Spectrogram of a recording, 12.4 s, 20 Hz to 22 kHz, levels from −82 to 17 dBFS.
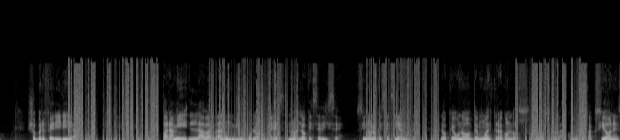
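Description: Loose connector crackle breaks up the speech four times: 1.36 to 3.16 s, 4.18 to 5.96 s, 7.32 to 8.78 s, and 10.31 to 11.73 s. A worn contact chops the signal, giving irregular scratchy bursts.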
